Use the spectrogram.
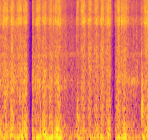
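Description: A white crayon rubs back and forth over paper taped down over a stencil, a steady close scratchy rasp running continuously with two brief pauses where the strokes change direction.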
